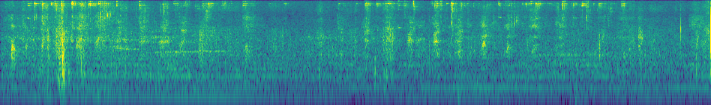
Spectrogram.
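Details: French Bulldog going wild with energy, producing hissy, breathy snorting and faint whimpers, strongest at the start, then a run of quieter huffs, with a low steady hum behind and a sharp tap at the very end.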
